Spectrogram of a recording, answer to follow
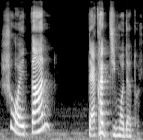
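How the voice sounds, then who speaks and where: A woman's voice: mid-range voice, sing-song, takes it slowly, a bit bright. A woman voicing a jealous first wife who scolds and hurls insults. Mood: furious.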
